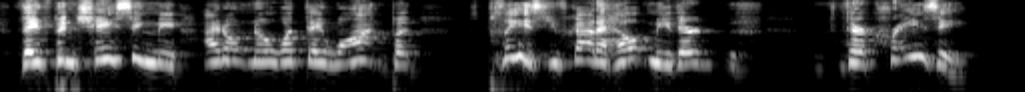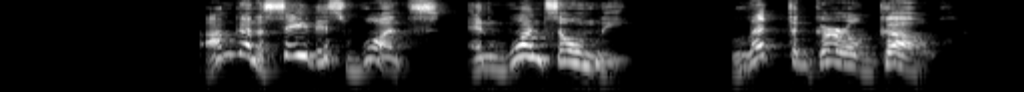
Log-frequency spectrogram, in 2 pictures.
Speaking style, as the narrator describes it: she's going to scream out and say

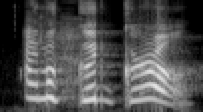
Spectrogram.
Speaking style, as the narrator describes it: Jane whimpered

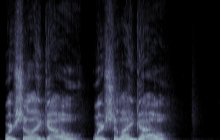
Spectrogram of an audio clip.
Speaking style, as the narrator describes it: anxiously flying hither and thither, he cried

